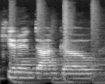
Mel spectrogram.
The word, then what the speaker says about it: Quirindongo: And his last name, in case you were wondering, Rico spelled like Rico, R-I-C-O, and Quirindongo, Quirindongo. And if you haven't already,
